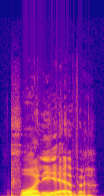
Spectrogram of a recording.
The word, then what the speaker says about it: Poilievre: His French name, Poilievre, was how you pronounce it properly.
